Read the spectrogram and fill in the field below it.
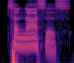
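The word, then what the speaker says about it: Thanasis: It's pronounced Tanasis.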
